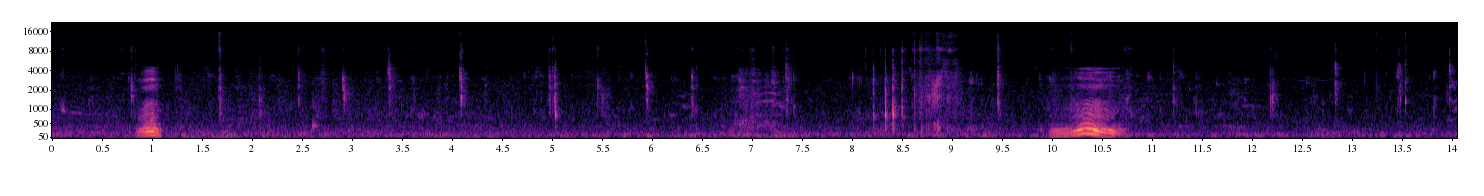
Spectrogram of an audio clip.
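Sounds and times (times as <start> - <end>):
chewing with wet clicks and smacks: 0.0 - 14.0.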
